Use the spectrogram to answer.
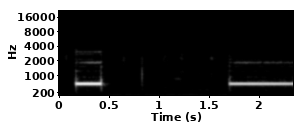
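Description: Telephone tones as a listener's call-in connects: a short steady beep, then a low hum, then a longer sustained tone at the same pitch that runs to the end.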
